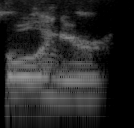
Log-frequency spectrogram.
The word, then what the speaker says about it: Bolinger: german speaking switzerland and it was spelled with two elves at that time and pronounced bowling ear my cousin bruce tracked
